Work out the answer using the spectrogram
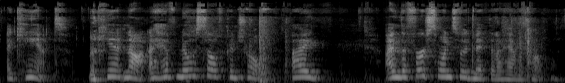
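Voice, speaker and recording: A woman with a slightly high voice co-hosts a casual chat. She giggles often and pokes fun at herself. She cheers on the other host's work. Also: lively intonation, normal speed, slight background noise. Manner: giggly, self-deprecating, supportive. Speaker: co-host.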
